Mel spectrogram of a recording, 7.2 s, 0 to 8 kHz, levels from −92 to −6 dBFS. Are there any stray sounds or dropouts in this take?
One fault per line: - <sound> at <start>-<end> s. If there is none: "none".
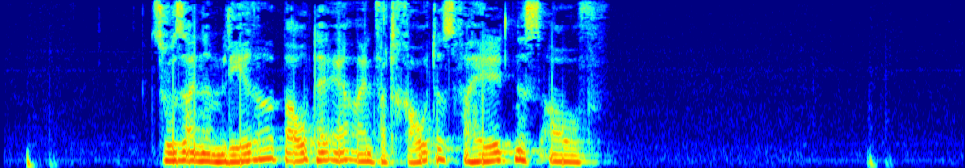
none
